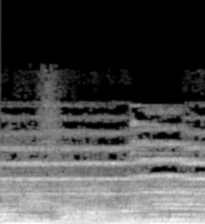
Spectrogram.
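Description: Mixed choir of women's and men's voices singing a slow sacred song, holding sustained chords; the low part steps down to a lower note about a second and a half in.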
